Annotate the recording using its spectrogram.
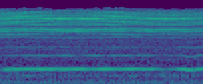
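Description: A single steady tone held at one pitch, pure with hardly any overtones, over the low hiss of the sound system.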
